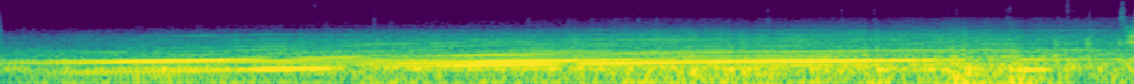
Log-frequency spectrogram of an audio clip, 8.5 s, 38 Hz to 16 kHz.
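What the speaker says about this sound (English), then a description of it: "And our engine sound gets significantly louder." A 2022 Volkswagen Jetta GLI with a six-speed manual, in sport mode, revs hard from inside the cabin, rising and falling through the gears in a loud, continuous engine drone with no talking.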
